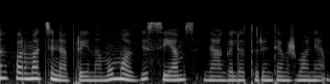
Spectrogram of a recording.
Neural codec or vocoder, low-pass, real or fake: none; 7.2 kHz; real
